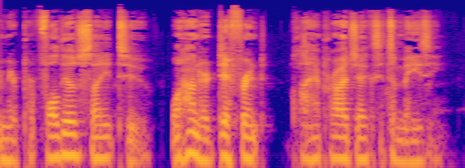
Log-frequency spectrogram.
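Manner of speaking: poor, unconvincing attempt at whispering. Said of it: "You're not very good at whispering".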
